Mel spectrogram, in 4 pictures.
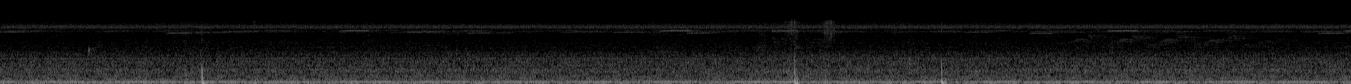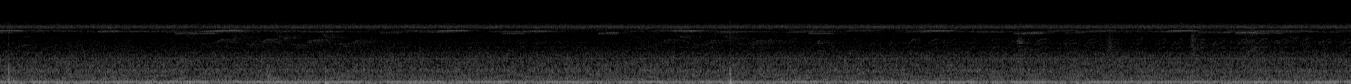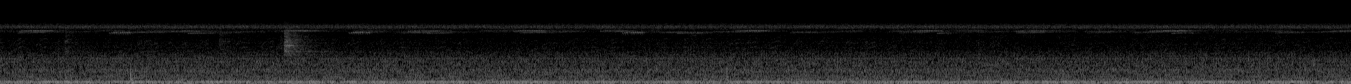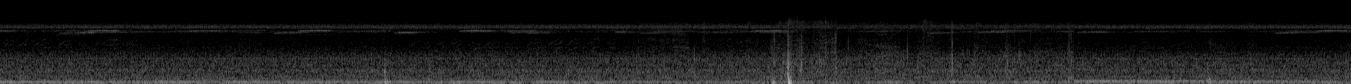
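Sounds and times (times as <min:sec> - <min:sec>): crickets chirping: 0:00.0 - 0:54.0
low hum: 0:46.2 - 0:54.0.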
